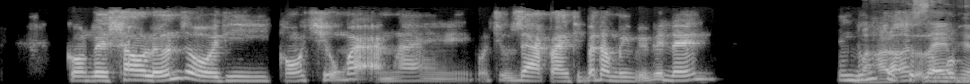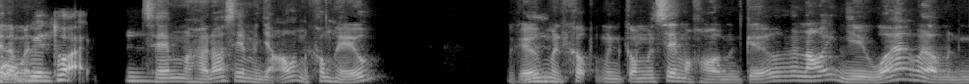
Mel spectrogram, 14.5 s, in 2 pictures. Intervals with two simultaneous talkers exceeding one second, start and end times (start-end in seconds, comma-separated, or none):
6.4-7.6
